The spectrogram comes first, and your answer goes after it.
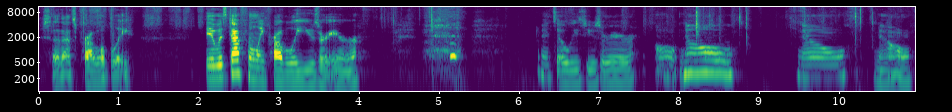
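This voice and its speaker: A woman's voice: on the low side, slow, creaky, pauses often, a little hiss or hum. A woman with a Dutchy accent, chatting casually and poking fun at herself while she demonstrates sewing at home. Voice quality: chatty, self-deprecating, talks while working. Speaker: sewing livestream host. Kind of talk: casual sewing demo chat.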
